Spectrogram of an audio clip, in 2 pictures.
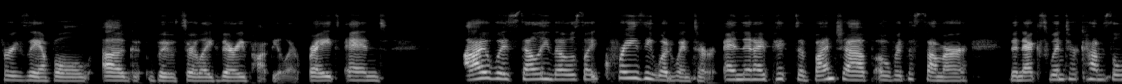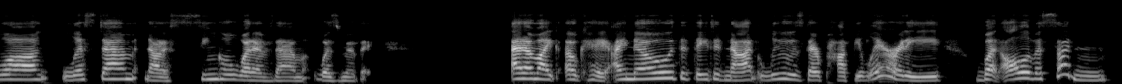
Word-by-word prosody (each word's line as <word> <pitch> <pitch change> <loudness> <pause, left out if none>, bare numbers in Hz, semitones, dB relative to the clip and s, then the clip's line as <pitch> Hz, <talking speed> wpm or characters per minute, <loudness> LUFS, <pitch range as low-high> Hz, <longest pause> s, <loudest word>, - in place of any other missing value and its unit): for 210 - -3
example, 180 -2 -3
UGG 180 -2 +1
boots 175 -2 -6
are 185 -2 -1
like 170 0 -5
very 175 -2 +3
popular, - - -11
right? 185 0 +3
And 190 -2 0 0.9
I 285 - +8
was 265 -3 -2
selling 240 +1 0
those 225 0 -4
like 235 +3 -6
crazy 295 -3 -1
one 205 -5 -2
winter, 170 -4 -6
and 220 0 +1
then 225 0 0
I 225 0 +4
picked 255 +2 -10
a 210 - -6
bunch 260 +8 0
up 205 -3 +3
over 200 +1 -7
the 250 +4 -13
summer, 175 0 +1 0.4
the 195 - -1
next 190 +3 +3
winter 230 +2 -5
comes 235 -2 -4
along, 230 +2 +2 0.2
list 220 +7 -7
'em, 245 +1 +3
not 180 -2 +2
a 165 - -5
single 235 +3 -8
one 200 -2 +3
of 175 -3 0
them 170 -1 -5
was 185 -7 -6
moving 175 +11 -10 1.4
and 260 +1 +12
I'm 260 0 +8
like, 245 -3 +4
"Okay, 210 -4 -1
I 220 +2 +4
know 255 +4 +2
that 265 -2 -8
they 235 0 -2
did 240 -2 -7
not 195 +1 +3
lose 230 0 -7
their 195 -1 +2
popularity, 345 - -1 0.3
but - - -1
all 285 - +2
of 280 -2 -1
a 255 - -5
sudden, 215 - -6
220 Hz, 165 wpm, -22 LUFS, 185-245 Hz, 1.4 s, and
